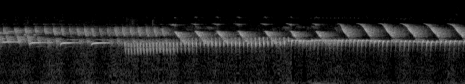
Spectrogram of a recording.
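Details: Canary courting a female with song: a sustained rolling high trill shifting pitch after a second, followed by a run of clear descending slurred notes repeated evenly to the end.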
